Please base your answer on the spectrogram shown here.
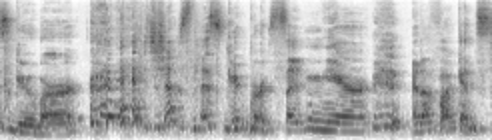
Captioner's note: laughing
